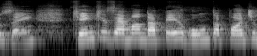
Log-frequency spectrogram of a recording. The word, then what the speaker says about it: Xen: ensinar vocês a falarem porque escreve sem com x mas a pronúncia é vem com z tá então eu vou falar que Zen mas o zen é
